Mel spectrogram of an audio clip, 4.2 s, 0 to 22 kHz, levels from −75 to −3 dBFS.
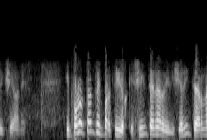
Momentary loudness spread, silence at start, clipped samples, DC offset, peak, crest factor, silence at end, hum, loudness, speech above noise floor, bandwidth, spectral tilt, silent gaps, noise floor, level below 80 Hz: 11 LU; 0 s; under 0.1%; under 0.1%; -2 dBFS; 16 dB; 0 s; none; -18 LUFS; 24 dB; 5.8 kHz; -9.5 dB/octave; none; -41 dBFS; -52 dBFS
